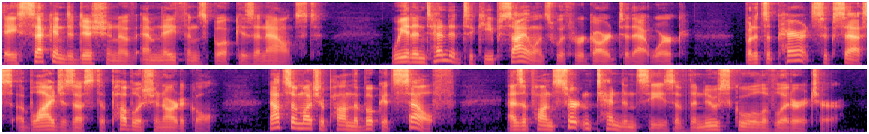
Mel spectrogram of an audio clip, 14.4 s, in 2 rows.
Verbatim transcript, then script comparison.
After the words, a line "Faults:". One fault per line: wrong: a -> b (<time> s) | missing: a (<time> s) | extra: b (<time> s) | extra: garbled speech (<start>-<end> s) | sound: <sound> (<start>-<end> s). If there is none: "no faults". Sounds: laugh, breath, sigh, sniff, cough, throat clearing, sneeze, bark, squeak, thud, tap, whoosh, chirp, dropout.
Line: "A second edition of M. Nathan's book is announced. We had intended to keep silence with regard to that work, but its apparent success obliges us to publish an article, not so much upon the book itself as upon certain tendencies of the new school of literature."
"A second edition of M. Nathan's book is announced. We had intended to keep silence with regard to that work, but its apparent success obliges us to publish an article, not so much upon the book itself as upon certain tendencies of the new school of literature."
Faults:
no faults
